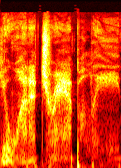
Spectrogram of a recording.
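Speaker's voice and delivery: loud stage whisper meant to carry. Retelling buying from a seller, the speaker repeats the offer in a loud whisper. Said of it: "I whisper talked loud enough for him to hear".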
